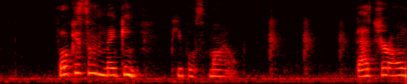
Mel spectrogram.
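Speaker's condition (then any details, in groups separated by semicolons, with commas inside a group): Cerebral palsy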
